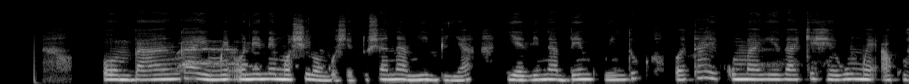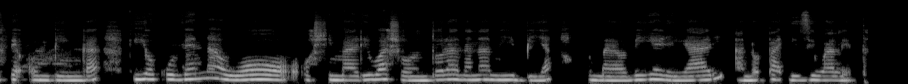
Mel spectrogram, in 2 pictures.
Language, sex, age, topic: Oshiwambo, female, 18-24, finance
